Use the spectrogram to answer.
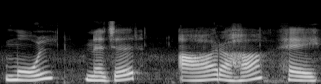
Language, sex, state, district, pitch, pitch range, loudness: Hindi, female, Maharashtra, Mumbai Suburban, 200 Hz, 190-225 Hz, -14 LUFS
